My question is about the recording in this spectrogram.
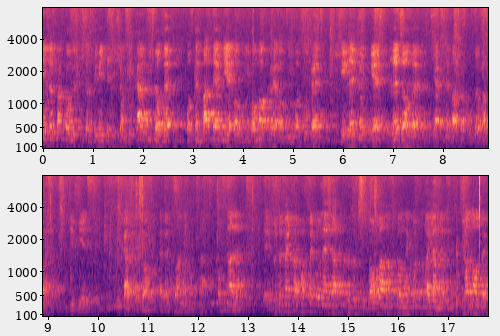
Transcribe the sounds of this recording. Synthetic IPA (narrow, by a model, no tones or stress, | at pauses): izɛsmat̪̚kɔvɘxt̪ɘɕɔ̃nd͡ʑevʲẽɲt͡ɕ̚t̪ɛd͡ʑeɕɔnt̪ɛkaɾdʲid̪ɔvɛ | pɔt̪ɛmbat̪ɛɾjɛʔɔɡɲivɔmɔkɾɛʔɔɡɲivɔsuxɛd͡ʑiɕɛlɛk̪ʲufkʲjɛlɛd̪ɔvɛjaktɛbaɾzɔbud̪ɔvamɛ | vʲipʲjɛsɪ | ikaʐd̪ɛɡɔɛvɛnt̪ualɲɛmɔʐna̰ | pɔd̪nalɛt͡ɕ | pʐɛʂɛpaj̃st̪apɔt͡ʂɛɡulnɛʃat̪pɾɔd̪uk̪sud̪ɔvaʔɔt̪kɔnɛxɔd̪vajamɛp̪ʲjɔnɔvɛ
